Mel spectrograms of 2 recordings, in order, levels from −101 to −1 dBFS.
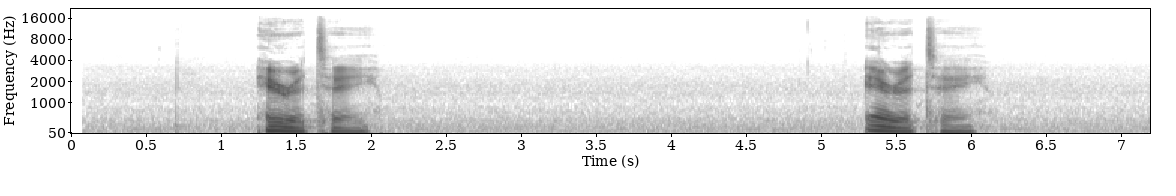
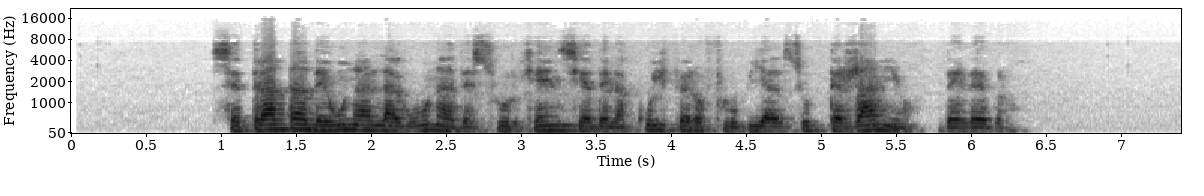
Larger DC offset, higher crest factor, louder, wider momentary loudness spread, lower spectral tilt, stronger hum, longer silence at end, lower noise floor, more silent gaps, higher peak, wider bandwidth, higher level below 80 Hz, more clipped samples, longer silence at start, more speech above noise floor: neither; first, 24 dB vs 14 dB; second, -35 LUFS vs -15 LUFS; first, 20 LU vs 8 LU; about the same, -6 dB/octave vs -6.5 dB/octave; neither; about the same, 1.2 s vs 1.1 s; about the same, -69 dBFS vs -67 dBFS; neither; second, -16 dBFS vs 0 dBFS; first, 15 kHz vs 9 kHz; second, -66 dBFS vs -50 dBFS; neither; first, 1.25 s vs 0.95 s; second, 35 dB vs 53 dB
